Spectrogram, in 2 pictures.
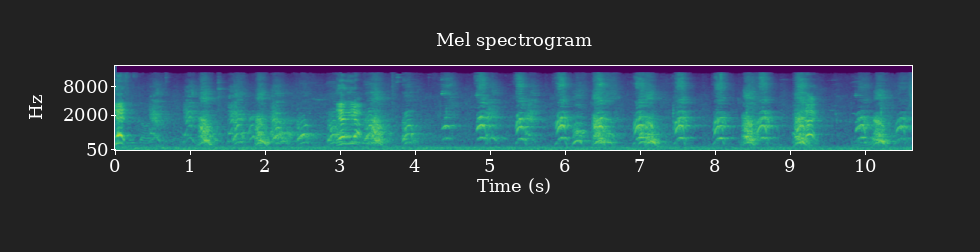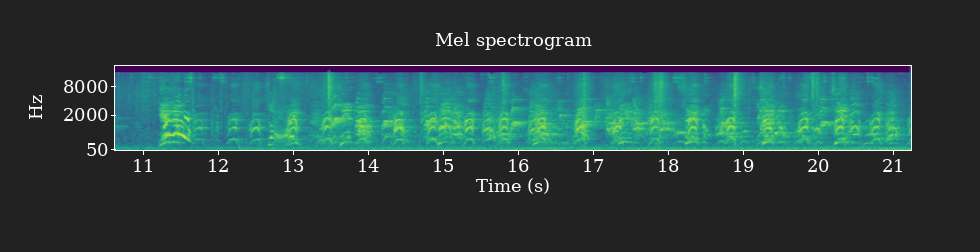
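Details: German Shepherd in training, attacking on command: rapid series of loud, sharp barks roughly every half second, growing denser and more frantic after a short break midway, with people's voices mixed in.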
